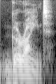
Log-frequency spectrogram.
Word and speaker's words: Geraint: But he said it's G like egg and Reint like pint. So Geraint.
